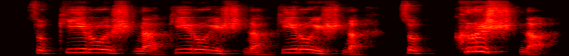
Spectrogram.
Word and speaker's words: Krishna: that's the real pronunciation Krishna Okay. Krishna. So when we sign how you going to pronounce. So Kirishna. Kiruishna. Kiruishna. So Krishna. So key and R. You just combine the word K and R.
